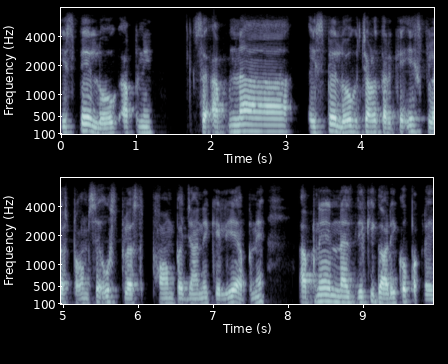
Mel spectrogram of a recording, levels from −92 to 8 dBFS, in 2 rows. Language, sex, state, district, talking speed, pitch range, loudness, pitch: Hindi, male, Bihar, Gopalganj, 165 wpm, 115-145 Hz, -18 LUFS, 130 Hz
